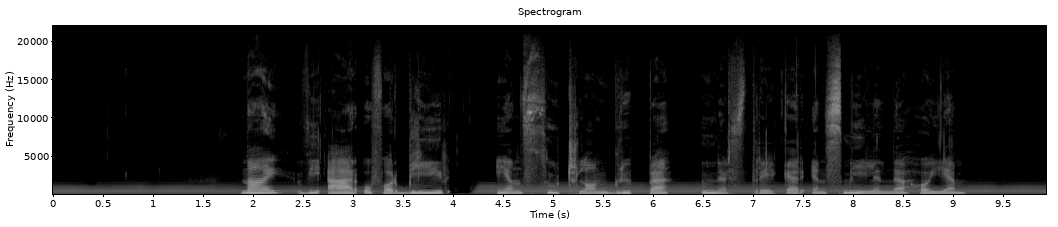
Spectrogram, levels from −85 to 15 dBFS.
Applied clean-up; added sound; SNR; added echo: none; Brass instrument; 18 dB; none.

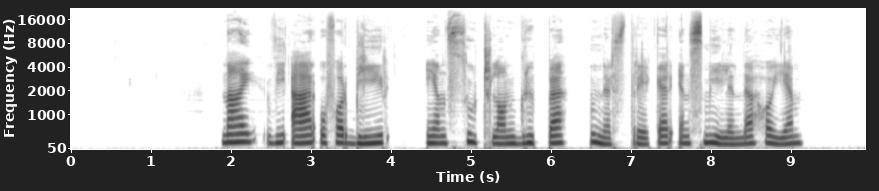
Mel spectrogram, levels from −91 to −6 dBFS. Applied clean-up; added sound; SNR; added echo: neural mask model DeepFilterNet 3.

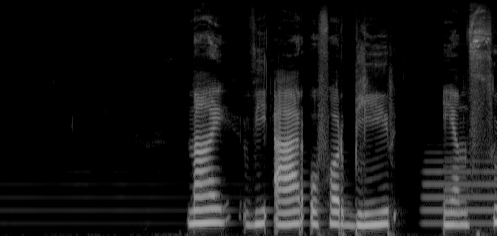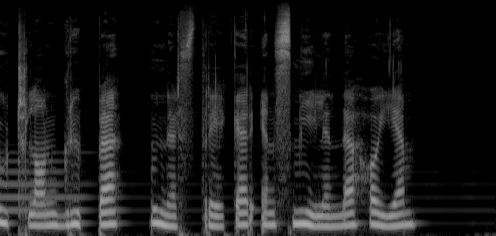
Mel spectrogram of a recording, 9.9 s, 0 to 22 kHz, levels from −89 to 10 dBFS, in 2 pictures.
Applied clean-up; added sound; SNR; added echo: classical method log-MMSE.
